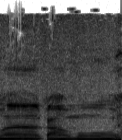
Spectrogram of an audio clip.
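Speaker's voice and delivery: slow, shy, smiling "ah, kamu"; coy smiling. Retold or imitated. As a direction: say it bashfully with a smile. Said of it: "Terus senyum". (malu-malu sambil tersenyum)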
